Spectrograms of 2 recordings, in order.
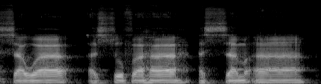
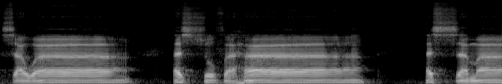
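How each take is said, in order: First: The long vowel is held only briefly. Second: The long vowel is held a medium length. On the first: "dibacakan dengan qasar" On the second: "empat harakat"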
